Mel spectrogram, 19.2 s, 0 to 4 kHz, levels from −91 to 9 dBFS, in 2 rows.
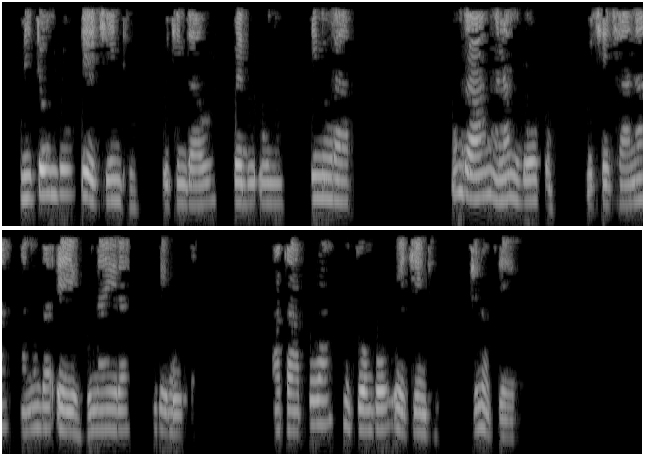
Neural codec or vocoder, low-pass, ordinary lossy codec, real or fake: none; 3.6 kHz; MP3, 16 kbps; real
